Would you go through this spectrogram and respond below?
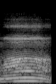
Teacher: যেমন এখানে দেখেন, প্রথম শব্দটা মিম আলিফ নুকরা মা, হালকা নাকে আসবে, বেশি আবার নাকে লাগলে খারাপ শোনাবে। হ্যাঁ, বেশি নাকে নাকি করা যাবে না। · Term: নু গুন্না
